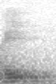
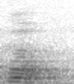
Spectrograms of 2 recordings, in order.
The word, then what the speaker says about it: cơ: À, ghế được kỹ rồi đó nhưng mà không đọc là kỹ. Chữ này đọc là cơ, không phải kỹ.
